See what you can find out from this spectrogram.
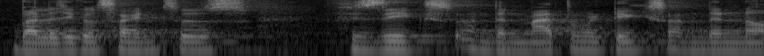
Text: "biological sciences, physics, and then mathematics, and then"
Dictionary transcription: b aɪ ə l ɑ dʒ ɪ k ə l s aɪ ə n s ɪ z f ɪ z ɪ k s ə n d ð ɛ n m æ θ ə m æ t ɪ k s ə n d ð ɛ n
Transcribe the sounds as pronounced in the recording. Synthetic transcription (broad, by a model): b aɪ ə l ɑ dʒ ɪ k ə l s aɪ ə n s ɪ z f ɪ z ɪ k s ə n d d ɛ n m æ t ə m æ t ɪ k s ə n d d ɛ n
